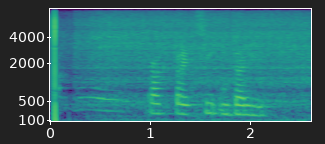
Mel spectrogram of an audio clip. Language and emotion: Russian, neutral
